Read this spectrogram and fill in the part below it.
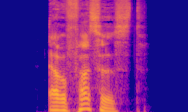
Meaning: second-person singular subjunctive I of erfassen
- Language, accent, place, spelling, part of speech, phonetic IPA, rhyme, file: German, Germany, Berlin, erfassest, verb, [ɛɐ̯ˈfasəst], -asəst, De-erfassest.ogg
